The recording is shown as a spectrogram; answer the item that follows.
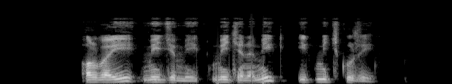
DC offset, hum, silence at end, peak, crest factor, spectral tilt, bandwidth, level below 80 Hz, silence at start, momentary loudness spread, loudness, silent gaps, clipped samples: under 0.1%; none; 0.8 s; 0 dBFS; 20 dB; -4.5 dB/octave; 9.6 kHz; -54 dBFS; 0.8 s; 11 LU; -19 LUFS; none; under 0.1%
